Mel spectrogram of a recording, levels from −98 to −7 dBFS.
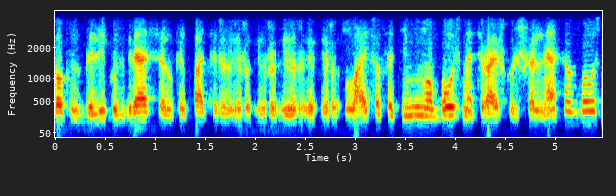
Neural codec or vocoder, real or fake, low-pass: vocoder, 44.1 kHz, 128 mel bands, Pupu-Vocoder; fake; 3.6 kHz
